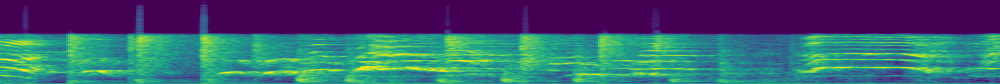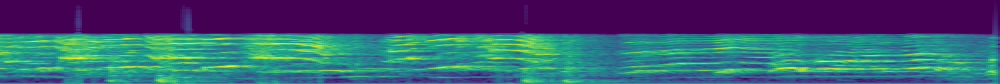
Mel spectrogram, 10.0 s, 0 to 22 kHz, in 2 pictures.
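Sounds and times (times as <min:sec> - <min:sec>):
rhythmic hand clapping: 0:00.2 - 0:03.8, 0:07.5 - 0:08.0.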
